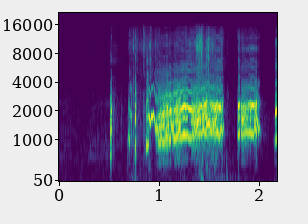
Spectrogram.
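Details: A red junglefowl decoy hen calls to attract males. Two brief clicks come first, then one long, harsh, buzzy note and a shorter closing burst.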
